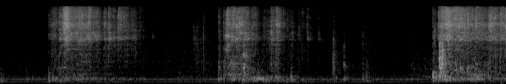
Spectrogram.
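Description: Plastic Easter eggs rattling and clattering on a wooden tabletop as they are handled, in three bursts of about a second each.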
